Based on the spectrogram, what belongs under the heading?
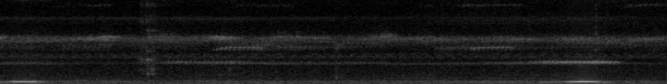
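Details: Striped Owl recorded at Las Varillas, Córdoba: two low, short hoots, one at the start and another about five and a half seconds later, each slightly arched in pitch, over a steady background of insect trilling.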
